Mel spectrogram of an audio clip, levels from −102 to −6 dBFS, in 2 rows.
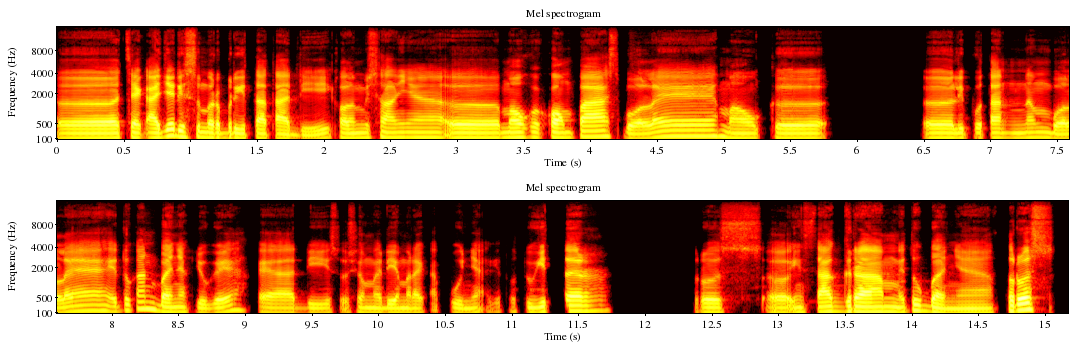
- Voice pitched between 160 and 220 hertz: No, low, 115 Hz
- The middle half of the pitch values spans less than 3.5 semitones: Yes, narrow, 2.5 semitones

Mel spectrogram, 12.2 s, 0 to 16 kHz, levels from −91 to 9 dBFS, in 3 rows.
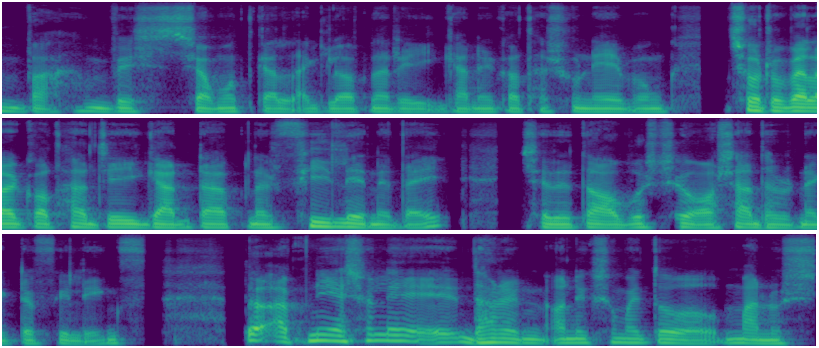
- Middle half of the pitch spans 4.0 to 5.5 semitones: No, average, 3.0 semitones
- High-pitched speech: No, low, 105 Hz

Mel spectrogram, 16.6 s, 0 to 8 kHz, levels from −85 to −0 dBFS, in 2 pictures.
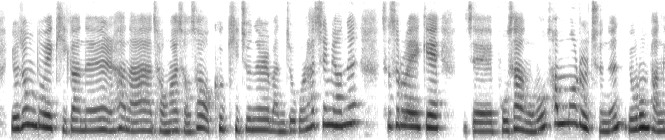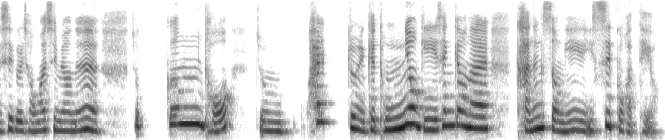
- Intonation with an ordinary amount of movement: No, wide, 5.7 semitones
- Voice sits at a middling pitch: No, high, 230 Hz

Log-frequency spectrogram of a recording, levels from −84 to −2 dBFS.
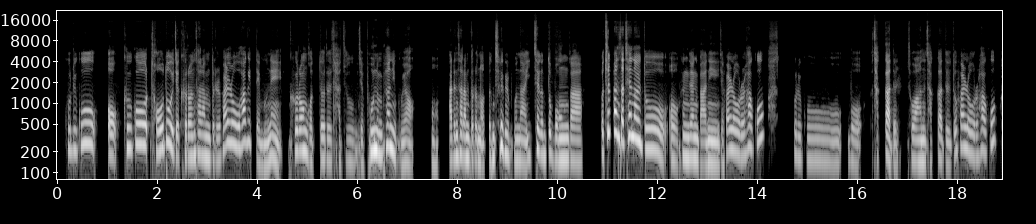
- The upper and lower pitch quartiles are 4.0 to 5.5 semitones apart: No, wide, 6.6 semitones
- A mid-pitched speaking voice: Yes, medium, 170 Hz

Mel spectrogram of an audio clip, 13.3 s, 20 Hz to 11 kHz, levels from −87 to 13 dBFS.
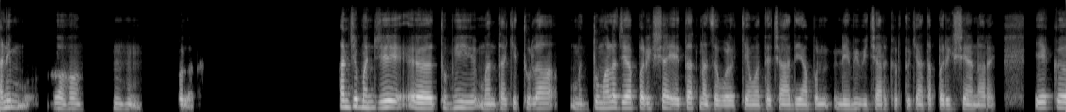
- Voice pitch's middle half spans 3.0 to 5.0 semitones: Yes, average, 3.6 semitones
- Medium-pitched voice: Yes, medium, 145 Hz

